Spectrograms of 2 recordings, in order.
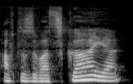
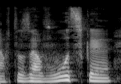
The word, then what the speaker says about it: автозаводская: Может, ничего страшного нет в том, если мы произносим «ты мне позвонишь» вместо правильного произношения «позвонишь», «улица автозаводская» вместо правильного произношения «автозаводская», ну и так далее.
